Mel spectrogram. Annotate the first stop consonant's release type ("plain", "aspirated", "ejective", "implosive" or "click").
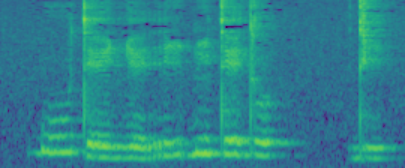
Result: implosive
